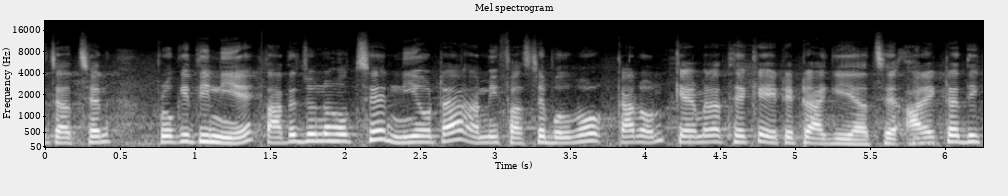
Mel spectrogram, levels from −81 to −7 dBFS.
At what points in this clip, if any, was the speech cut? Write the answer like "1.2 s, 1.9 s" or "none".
1.5 s, 4.2 s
